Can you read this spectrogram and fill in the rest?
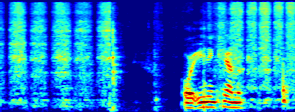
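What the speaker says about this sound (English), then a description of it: "use my sanding block to sand the top and the edges" Sanding block rubbing over a wooden cigar box lid and edges, a steady back-and-forth scraping in repeated strokes, close and fairly loud, with a short pause midway and a few spoken words over the later strokes.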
